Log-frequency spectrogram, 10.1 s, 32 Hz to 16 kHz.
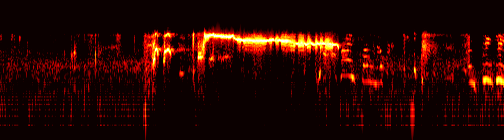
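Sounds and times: girl shrieking: 3.0s - 6.8s.

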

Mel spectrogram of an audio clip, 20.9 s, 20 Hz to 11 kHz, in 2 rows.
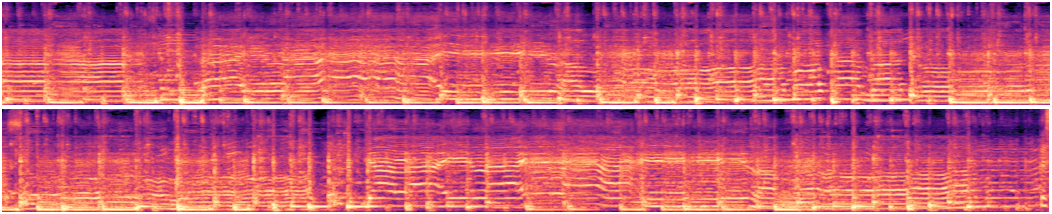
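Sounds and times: drums beating: 0.0s - 20.9s
person singing wavering melody: 0.0s - 20.9s.

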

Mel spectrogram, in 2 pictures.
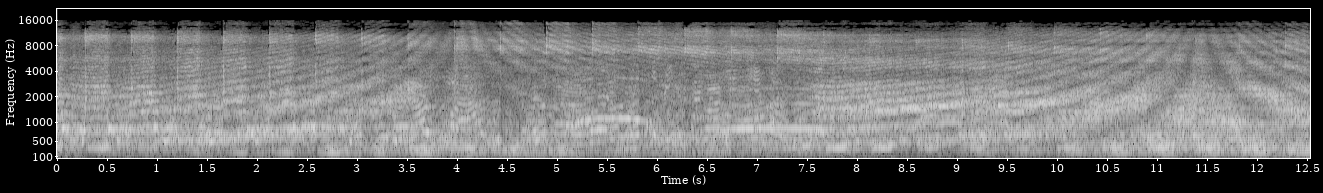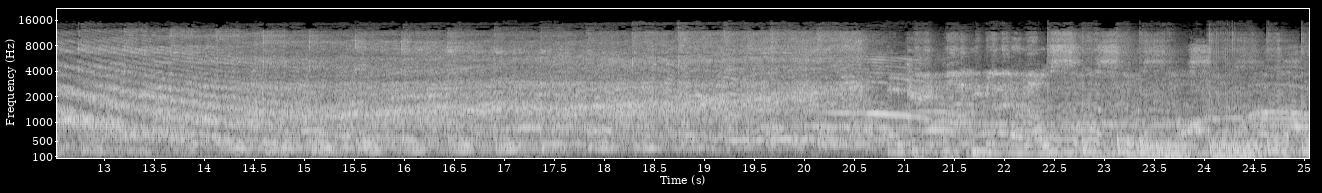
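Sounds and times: crowd shouting and cheering: 0.0s - 25.0s
electronic dance music: 0.0s - 25.0s
sweeping effect: 9.9s - 20.5s.

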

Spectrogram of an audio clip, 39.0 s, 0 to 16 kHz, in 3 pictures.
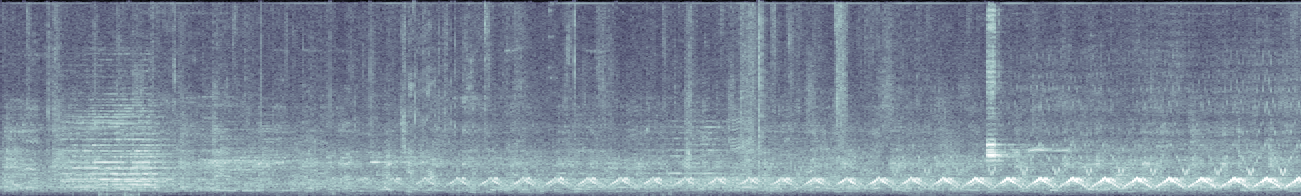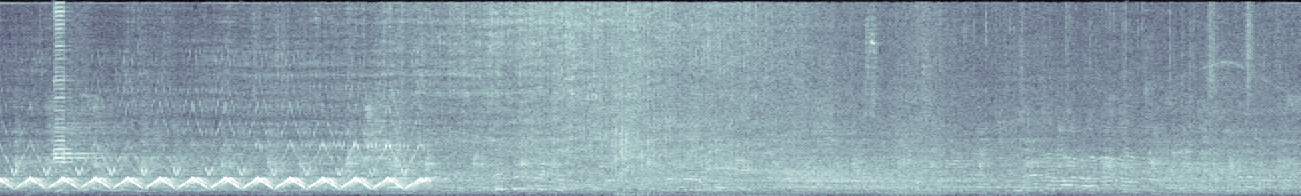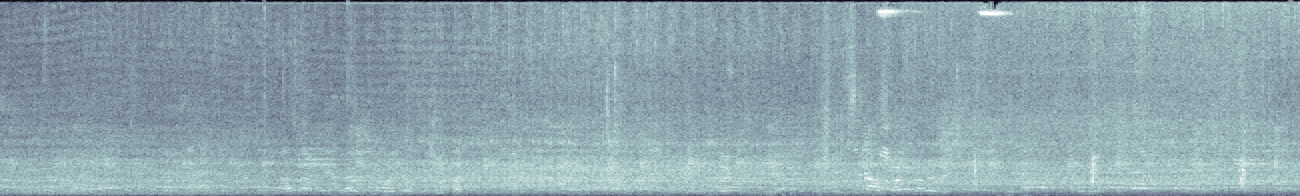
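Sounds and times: police siren yelp: 3.8s - 17.5s.

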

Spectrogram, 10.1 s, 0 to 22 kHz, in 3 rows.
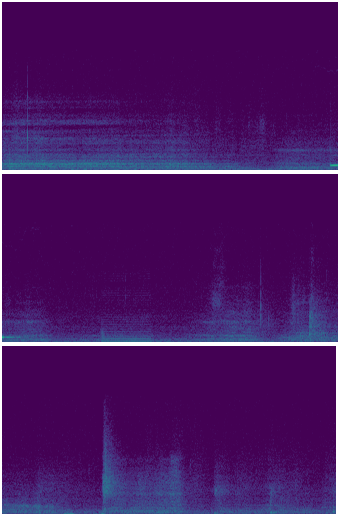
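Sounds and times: electronic beep: 3.3s - 3.5s
low buzzy tone: 4.3s - 5.0s.

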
